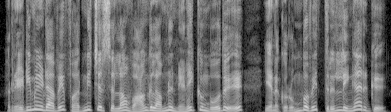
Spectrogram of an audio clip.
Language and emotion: Tamil, surprised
